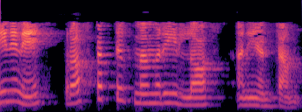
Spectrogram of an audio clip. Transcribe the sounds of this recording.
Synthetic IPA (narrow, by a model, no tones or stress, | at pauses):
d̪iːnineːpɾaːspɐk̚ʈiʋmemɐɾiːlaːsʈɐniɐɳʈa̰ːm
